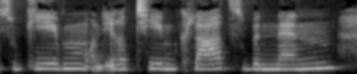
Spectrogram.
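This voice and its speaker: A woman speaks at a fairly slow pace in a somewhat breathy, medium-pitched voice with monotone, flat intonation. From Austria, Salzburg. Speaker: journalist. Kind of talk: interview.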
